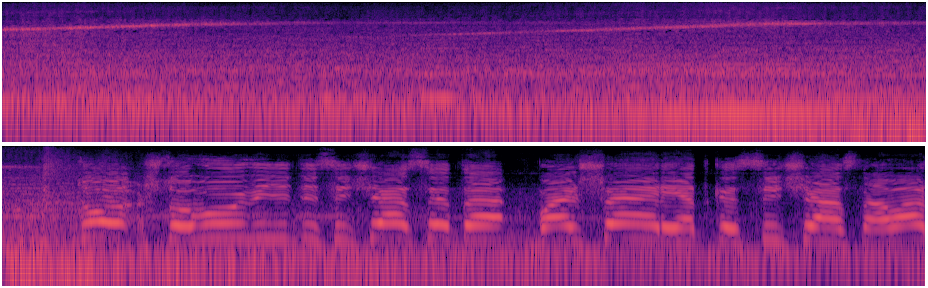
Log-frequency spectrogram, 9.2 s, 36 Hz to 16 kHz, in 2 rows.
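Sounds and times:
tank engine roaring: 0.0 - 9.2
speech: 5.4 - 9.2.

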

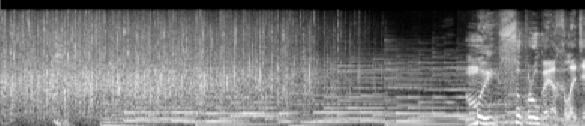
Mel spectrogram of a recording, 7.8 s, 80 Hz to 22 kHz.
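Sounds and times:
audience applause: 0.0 - 5.2
sustained musical chords: 1.4 - 7.6
speech: 6.9 - 7.7.

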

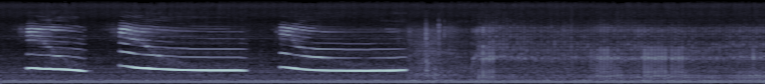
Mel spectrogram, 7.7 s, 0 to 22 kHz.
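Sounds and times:
person imitating a cat meowing: 0.2 - 4.1.

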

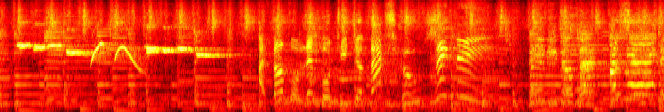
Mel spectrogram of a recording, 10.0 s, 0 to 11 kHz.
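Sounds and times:
band backing of drums, bass and chords: 0.0 - 9.9
person whistling a bright sliding melody: 0.1 - 3.8
speech: 4.8 - 6.4.

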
